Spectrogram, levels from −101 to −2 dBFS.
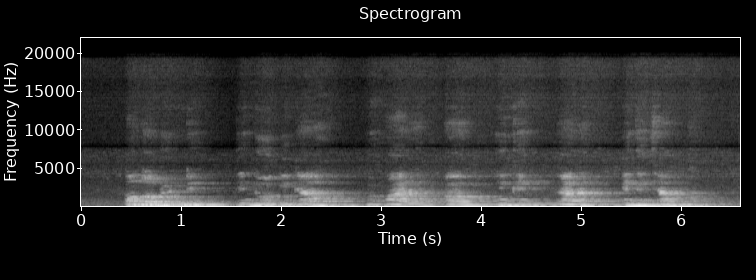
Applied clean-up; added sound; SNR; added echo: none; none; none; reverberation time 1.0 s.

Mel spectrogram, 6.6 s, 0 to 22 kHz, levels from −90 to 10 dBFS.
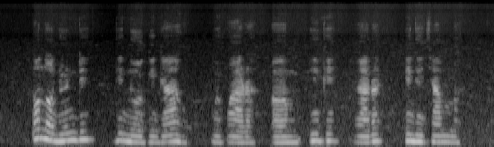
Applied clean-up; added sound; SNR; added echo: none; none; none; none.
